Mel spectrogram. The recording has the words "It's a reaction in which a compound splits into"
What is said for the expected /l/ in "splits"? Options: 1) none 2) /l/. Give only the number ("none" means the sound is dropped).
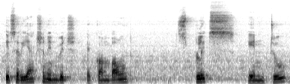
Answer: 2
